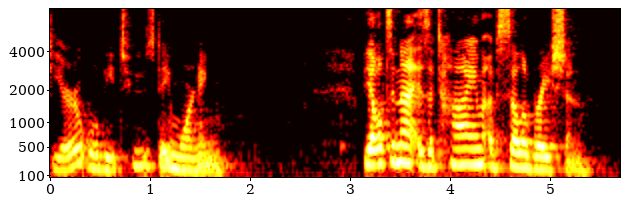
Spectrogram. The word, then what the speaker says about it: Bealtaine: It is our way of celebrating the pagan holiday of Bealtaine. That's the Celtic pronunciation. It's spelled Beltane, but that's not how it's pronounced.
